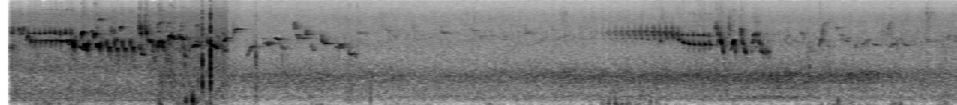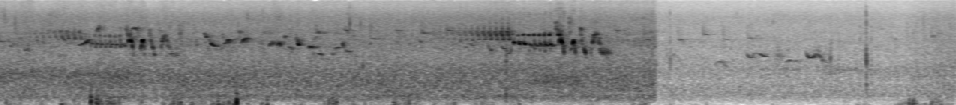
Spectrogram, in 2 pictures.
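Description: A songbird singing short, quick, chirping phrases, repeated about every five or six seconds over a steady outdoor hiss; the background drops away abruptly near the end.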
